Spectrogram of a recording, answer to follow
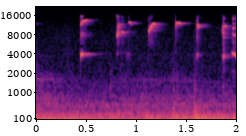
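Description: Marker writing on a glass lightboard: a string of short, high squeaks as each stroke is drawn across the glass.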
